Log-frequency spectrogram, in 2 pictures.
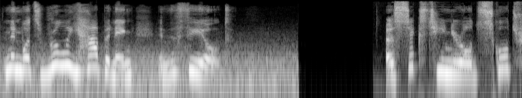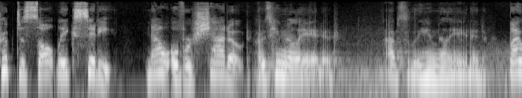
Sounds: Speech

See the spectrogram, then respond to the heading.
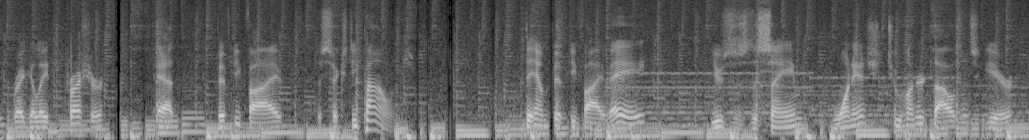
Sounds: Music, Speech

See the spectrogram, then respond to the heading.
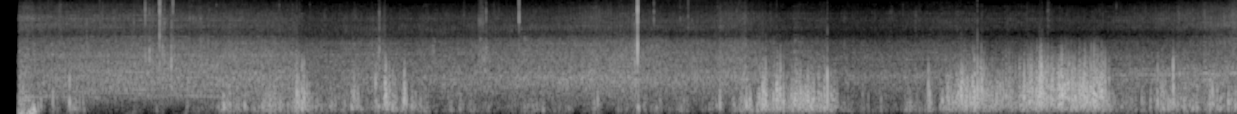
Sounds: Wind

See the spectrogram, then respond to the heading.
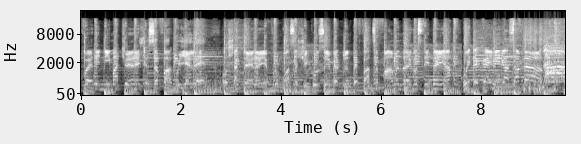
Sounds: Music

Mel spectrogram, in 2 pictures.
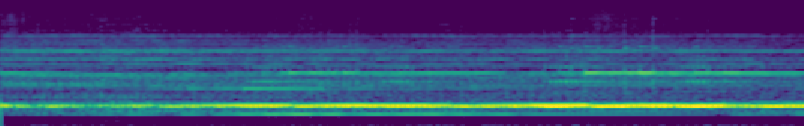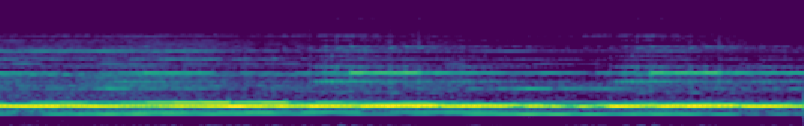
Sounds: Percussion

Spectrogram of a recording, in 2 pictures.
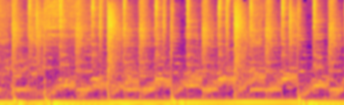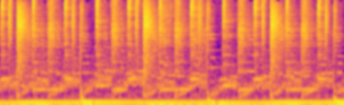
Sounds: Music, Electronic music

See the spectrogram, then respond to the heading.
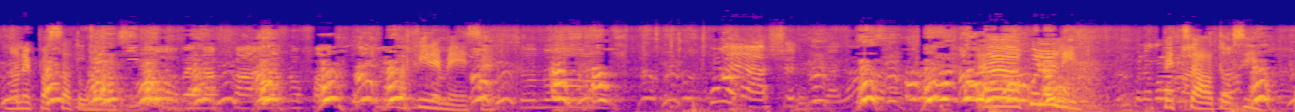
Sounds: Speech, Animal, Dog

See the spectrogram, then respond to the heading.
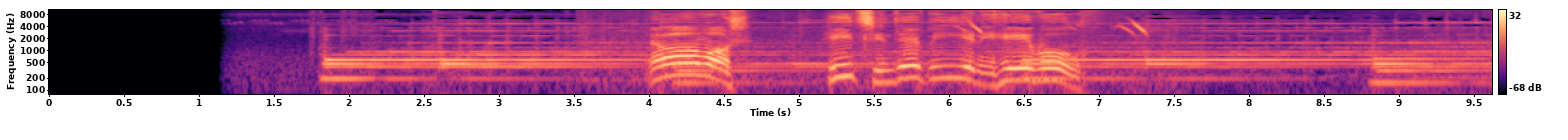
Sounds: Mallet percussion, xylophone, Glockenspiel

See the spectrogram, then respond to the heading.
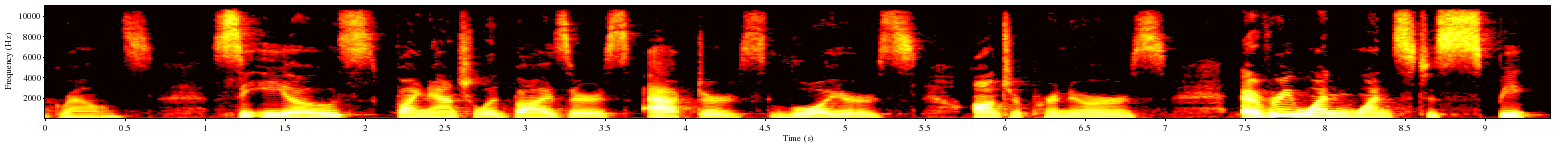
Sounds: Narration, Speech, woman speaking

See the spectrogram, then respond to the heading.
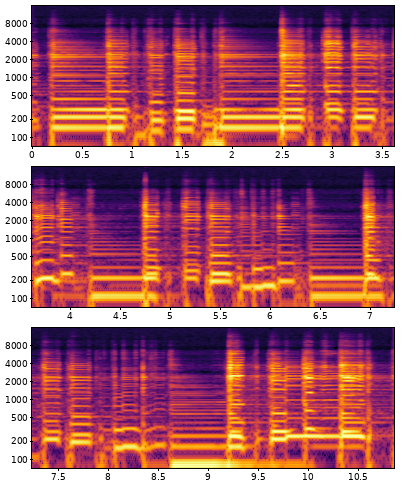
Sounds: Guitar, Musical instrument, Plucked string instrument

